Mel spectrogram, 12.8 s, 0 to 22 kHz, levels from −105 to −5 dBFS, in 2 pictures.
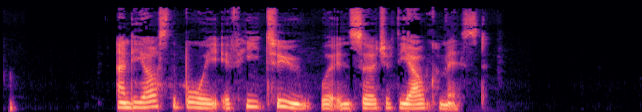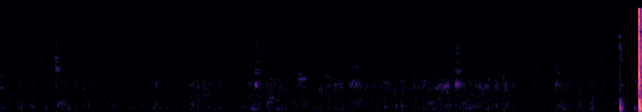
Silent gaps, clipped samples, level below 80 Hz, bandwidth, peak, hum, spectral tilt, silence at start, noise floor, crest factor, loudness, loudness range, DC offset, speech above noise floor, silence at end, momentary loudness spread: none; under 0.1%; -62 dBFS; 16.5 kHz; -2 dBFS; none; -5 dB/octave; 1.15 s; under -90 dBFS; 24 dB; -21 LUFS; 10 LU; under 0.1%; over 70 dB; 0 s; 7 LU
